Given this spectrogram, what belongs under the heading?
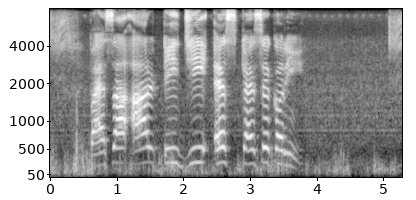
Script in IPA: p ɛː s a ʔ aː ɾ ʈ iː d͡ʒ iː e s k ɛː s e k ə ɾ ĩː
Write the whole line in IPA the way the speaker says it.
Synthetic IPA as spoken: p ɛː s a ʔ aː ɾ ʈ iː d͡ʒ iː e s k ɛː s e k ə ɾ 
